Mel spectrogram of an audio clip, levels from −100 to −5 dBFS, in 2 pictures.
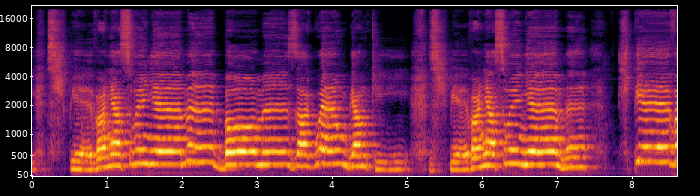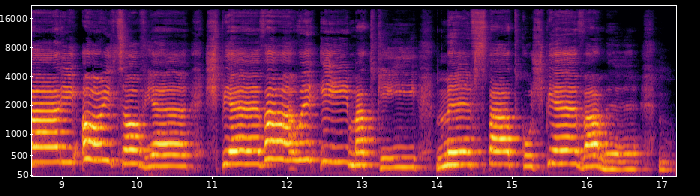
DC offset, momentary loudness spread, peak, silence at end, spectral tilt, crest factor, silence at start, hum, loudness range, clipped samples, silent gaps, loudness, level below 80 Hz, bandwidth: under 0.1%; 16 LU; 0 dBFS; 0.1 s; -5 dB/octave; 16 dB; 0 s; none; 4 LU; under 0.1%; none; -16 LUFS; -70 dBFS; 20 kHz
